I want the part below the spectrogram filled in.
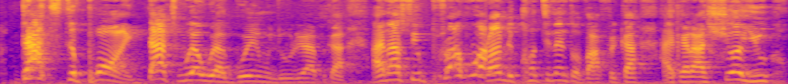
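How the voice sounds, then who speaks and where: A man's voice: sits high, pushed and bright, husky. A man, founder of a cultural channel, giving an impassioned monologue to camera in an emphatic, rousing way. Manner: emphatic and rousing, builds repetitive lists.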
